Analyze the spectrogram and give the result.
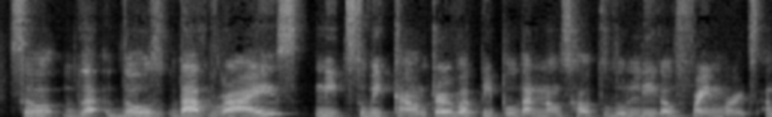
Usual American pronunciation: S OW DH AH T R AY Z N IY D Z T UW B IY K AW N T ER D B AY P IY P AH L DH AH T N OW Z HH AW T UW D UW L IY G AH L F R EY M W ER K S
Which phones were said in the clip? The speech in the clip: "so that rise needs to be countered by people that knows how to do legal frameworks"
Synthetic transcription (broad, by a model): S OW DH AH T R AY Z N IY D S T UW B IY K AW N T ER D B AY P IY P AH L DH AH T N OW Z HH AW T UW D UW L IY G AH L F R EY M W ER K S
